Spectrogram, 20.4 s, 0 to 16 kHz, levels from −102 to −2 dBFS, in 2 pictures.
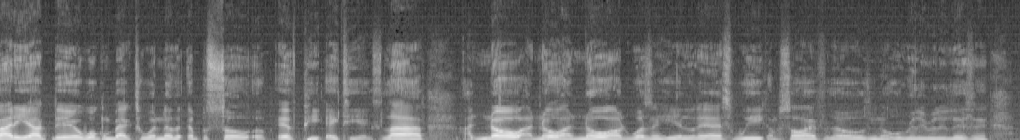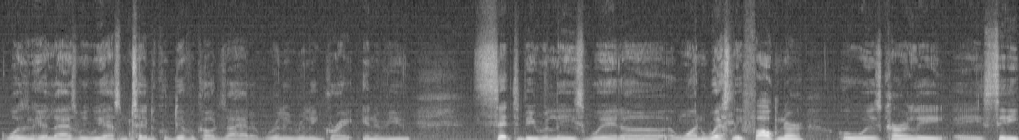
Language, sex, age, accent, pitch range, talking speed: English, male, 20-39, American, 95-115 Hz, 180 wpm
